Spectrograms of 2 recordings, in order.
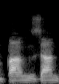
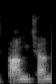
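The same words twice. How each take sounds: First: "Bang Zan" with Z opening the second word; name with Z. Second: "Bang Chan" with CH opening the second word; name with CH. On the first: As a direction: contrast "Bang Zan" using a Z, not CH. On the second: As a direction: contrast "Bang Chan" using a CH, not Z. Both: Shown as a demonstration. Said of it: "So what is the typo?".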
